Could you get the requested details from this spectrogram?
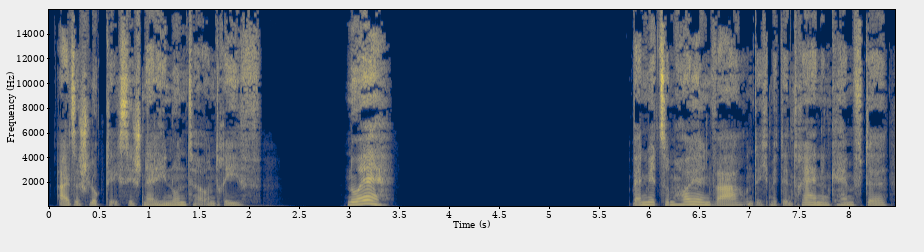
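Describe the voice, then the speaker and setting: A woman narrating a novel in the first person, in a measured, inward storytelling manner. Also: sits low, dark tone, dry recording, studio quality. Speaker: audiobook narrator.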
